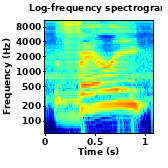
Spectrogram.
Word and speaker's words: very: beginning of the word you're pronouncing it like a B consonant sound but don't do that so if I said this very very I'm not saying berry berry I'm saying very very improving and pronunciation at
